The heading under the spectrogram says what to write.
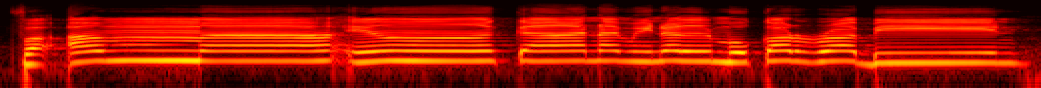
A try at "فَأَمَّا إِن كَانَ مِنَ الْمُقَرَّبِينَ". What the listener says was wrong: اچھی کوشش کی آپ نے، لیکن آپ خیال رکھیں کہ مد کی مقدار کو پورا کریں.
